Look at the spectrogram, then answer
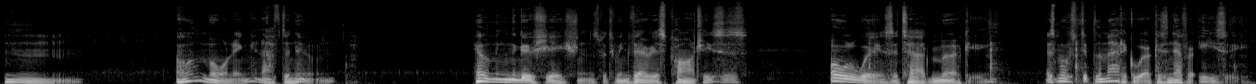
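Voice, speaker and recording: Husky, low-voiced courtly vampire boyfriend played by a man. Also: expressive, unhurried, pauses often, dark tone. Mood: tender, proud. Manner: formal, archaic, genteel phrasing. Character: courtly centuries-old vampire boyfriend, adoring and proud. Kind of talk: ASMR boyfriend roleplay.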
